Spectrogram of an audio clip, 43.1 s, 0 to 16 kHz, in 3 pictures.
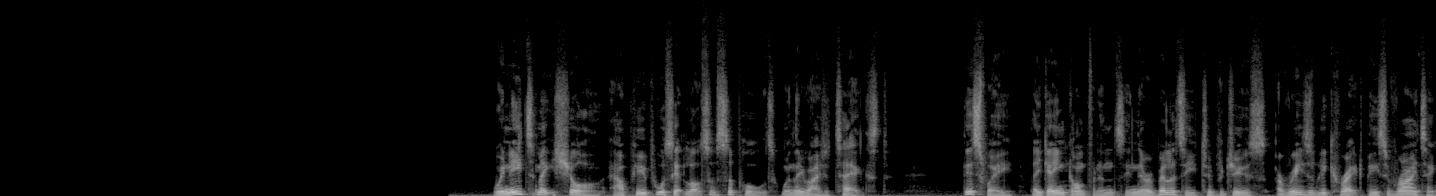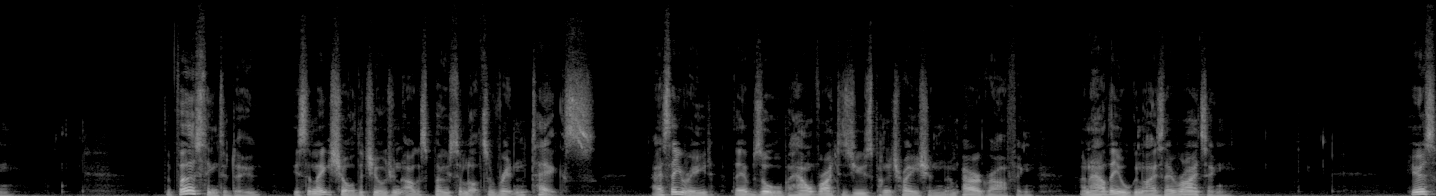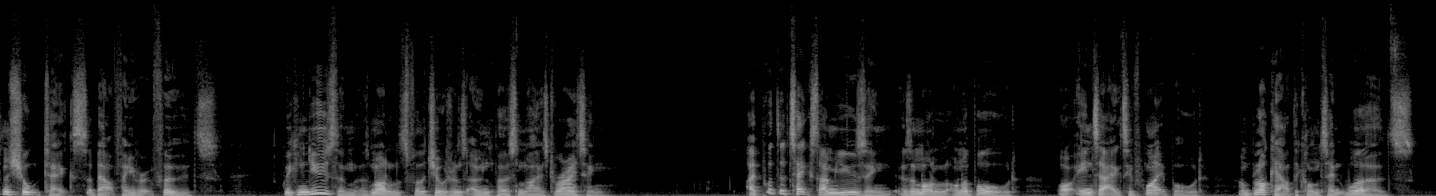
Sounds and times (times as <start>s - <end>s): Speech: 4.9s - 9.0s, 9.6s - 14.6s, 16.0s - 26.8s, 28.4s - 34.9s, 36.2s - 43.0s.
